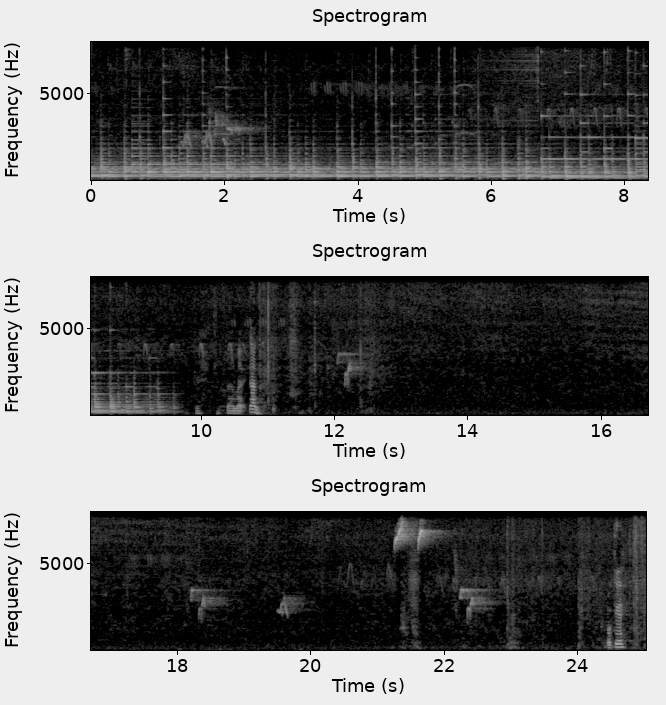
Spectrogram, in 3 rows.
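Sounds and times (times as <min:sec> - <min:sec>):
high-pitched bird calls: 0:00.0 - 0:02.9
faint steady hiss: 0:09.2 - 0:25.0.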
